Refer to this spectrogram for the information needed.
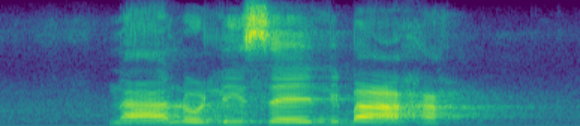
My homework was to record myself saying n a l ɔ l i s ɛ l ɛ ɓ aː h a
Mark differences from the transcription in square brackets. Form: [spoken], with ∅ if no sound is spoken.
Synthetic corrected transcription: n a l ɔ l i s ɛ l [i] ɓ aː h a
